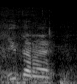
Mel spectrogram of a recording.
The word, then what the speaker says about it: Kitter: Карабин Китера. Карабин Китер. Китер. Карабин Кита. Кита или Китер? Ну, R не читается, Китер.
